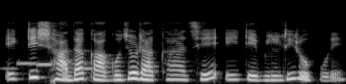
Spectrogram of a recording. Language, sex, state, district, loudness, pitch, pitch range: Bengali, female, West Bengal, Cooch Behar, -17 LUFS, 230 Hz, 210-250 Hz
